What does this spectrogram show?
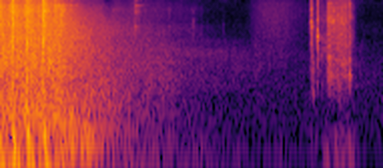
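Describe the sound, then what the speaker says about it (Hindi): Machine gun fire in PUBG, a loud close burst of rapid shots that fades into a decaying tail, followed by a short, quieter rattle of a few more shots. "अंधाधुन गोली का फायर किया उसने"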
